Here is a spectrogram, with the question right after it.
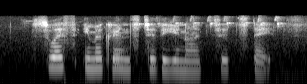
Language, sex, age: English, female, 23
